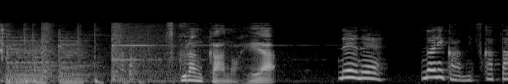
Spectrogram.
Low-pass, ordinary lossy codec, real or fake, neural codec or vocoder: 7.2 kHz; MP3, 64 kbps; real; none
